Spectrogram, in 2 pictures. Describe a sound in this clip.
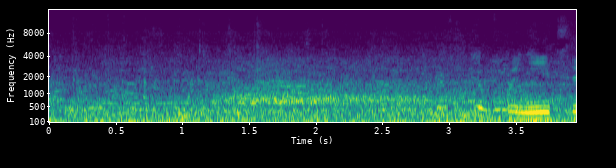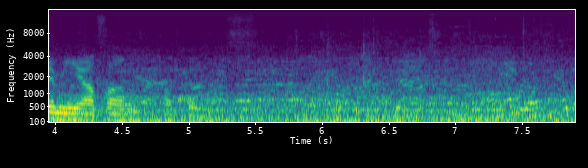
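A crowd chatters loudly all around in a busy hall.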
